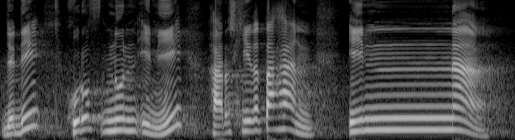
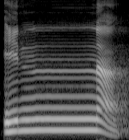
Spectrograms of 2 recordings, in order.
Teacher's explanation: Ya, huruf nunnya harus kita tahan. Jadi seperti dia mengucapkan dua huruf nun. Ada dua bunyi dari huruf nun tersebut. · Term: huruf tasydid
